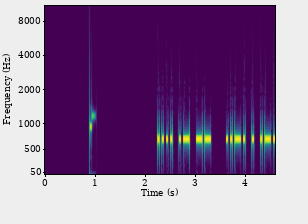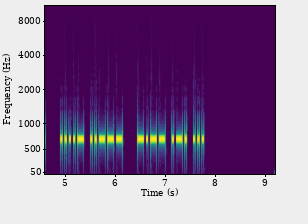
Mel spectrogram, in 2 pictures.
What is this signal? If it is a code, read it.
Morse code, heard as a keyed tone, about 28 wpm, 700 Hz. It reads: HAM FER 42 YRS
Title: Practice QSO - Exchange 3 - More Info - 28wpm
